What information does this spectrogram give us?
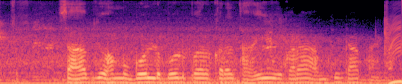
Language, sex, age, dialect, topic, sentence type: Bhojpuri, male, 18-24, Western, banking, question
